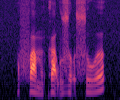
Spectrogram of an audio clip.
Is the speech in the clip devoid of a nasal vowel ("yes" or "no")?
yes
